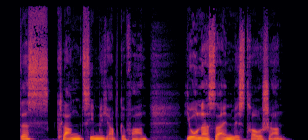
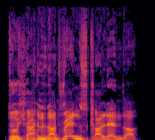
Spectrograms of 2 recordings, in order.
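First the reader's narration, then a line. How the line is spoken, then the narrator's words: Gruff blustering. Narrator (German): polterte Knecht Ruprecht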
